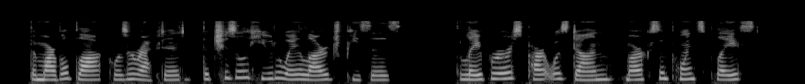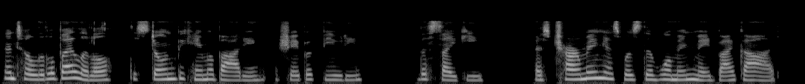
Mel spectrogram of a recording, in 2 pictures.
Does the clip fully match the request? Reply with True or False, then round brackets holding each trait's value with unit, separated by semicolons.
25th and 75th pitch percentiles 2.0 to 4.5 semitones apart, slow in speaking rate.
False (2.8 semitones; 165 wpm)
